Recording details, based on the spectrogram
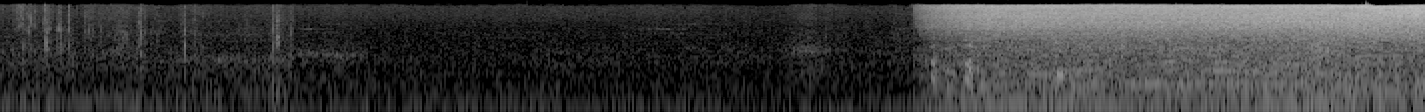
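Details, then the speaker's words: Air brake system on a garbage truck, checked with a leak detector: quiet background, then a sudden loud, steady hiss that holds without letting up, traced to air escaping from a bad brake chamber. "here it is a bad air chamber phew what a relief that only took a few minutes to do the whole system"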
